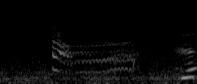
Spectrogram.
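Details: A big male F2 Savannah cat, gentle and affectionate, gives a drawn-out, tonal meow that holds steady and then dips, followed by the start of a second meow while his owner greets him.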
